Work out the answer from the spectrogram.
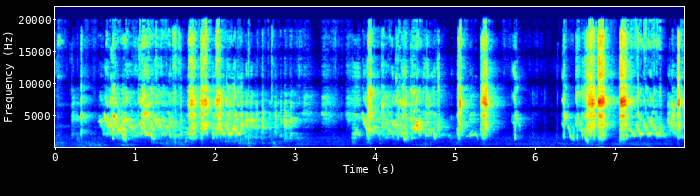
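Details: Budgerigars, happy and playing, give a steady buzzy warble of fast chirps and squeaks, falling quiet briefly before resuming in sharper bursts.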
